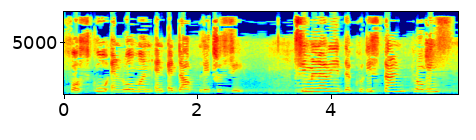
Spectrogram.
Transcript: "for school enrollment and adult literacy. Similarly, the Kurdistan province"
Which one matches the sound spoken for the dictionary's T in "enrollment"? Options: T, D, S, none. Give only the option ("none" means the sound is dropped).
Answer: none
